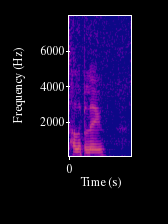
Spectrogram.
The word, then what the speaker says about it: Hullabaloo: Hullabaloo, that's what we're going to go with. That's the official wine list stance on how to pronounce it.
